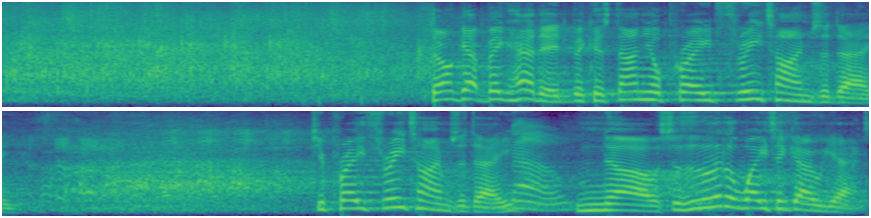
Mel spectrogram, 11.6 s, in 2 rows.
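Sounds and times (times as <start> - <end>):
group applause: 0.0 - 3.4
speech: 2.9 - 6.0, 7.9 - 11.5
laughter: 5.9 - 8.2.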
